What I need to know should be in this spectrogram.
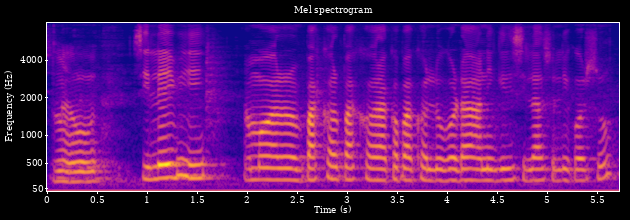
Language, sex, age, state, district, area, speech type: Odia, female, 45-60, Odisha, Balangir, urban, spontaneous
